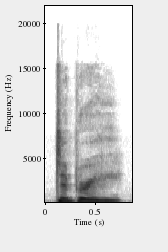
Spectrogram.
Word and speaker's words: debris: Demak, mana bu so'zni ikki xil talaffuz qilish mumkin. Amerikada deb deb talaffuz qilinadi. Buyuk Britaniyada esa debris deb talaffuz qilinadi. Debre debris deb. Ikkalasi ham bir xil bu yerda talaffuz qildi.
